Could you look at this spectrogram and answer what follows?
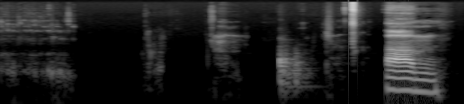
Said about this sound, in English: Just sip a coffee real quick here.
